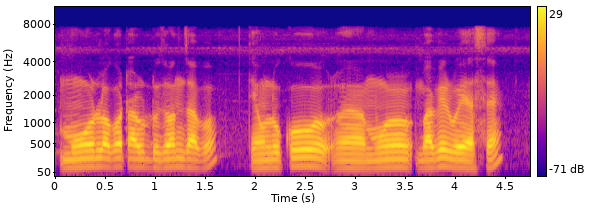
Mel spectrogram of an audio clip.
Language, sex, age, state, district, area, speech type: Assamese, male, 30-45, Assam, Dhemaji, rural, spontaneous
